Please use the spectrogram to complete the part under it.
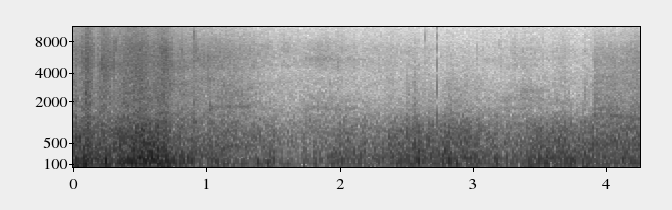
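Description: Strong wind buffets the microphone on a remote golf course in the UK, a loud, continuous roar and rumble that surges at the start, then settles into a steady gusting blow.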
